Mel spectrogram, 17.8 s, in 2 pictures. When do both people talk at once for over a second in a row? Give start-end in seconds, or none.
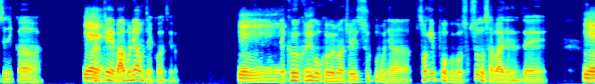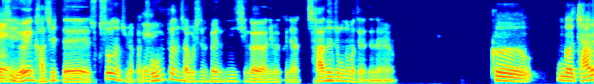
none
